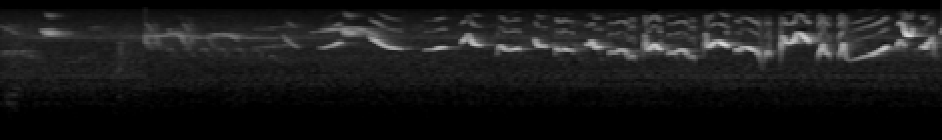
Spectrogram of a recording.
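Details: Ultramarine grosbeak (azulão) in captivity singing a surdina, the soft song meant to stir breeding birds: after a quiet start, a fast continuous warble of rising and falling whistled notes, about three per second.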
